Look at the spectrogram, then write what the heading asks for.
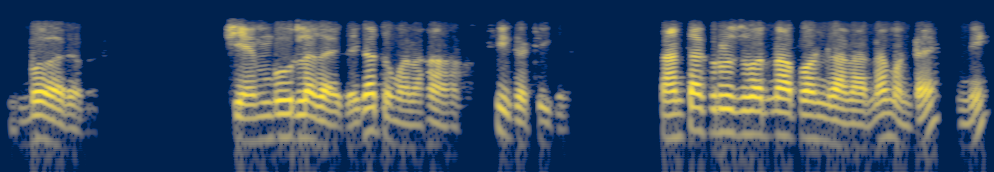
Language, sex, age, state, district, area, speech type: Marathi, male, 60+, Maharashtra, Mumbai Suburban, urban, conversation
